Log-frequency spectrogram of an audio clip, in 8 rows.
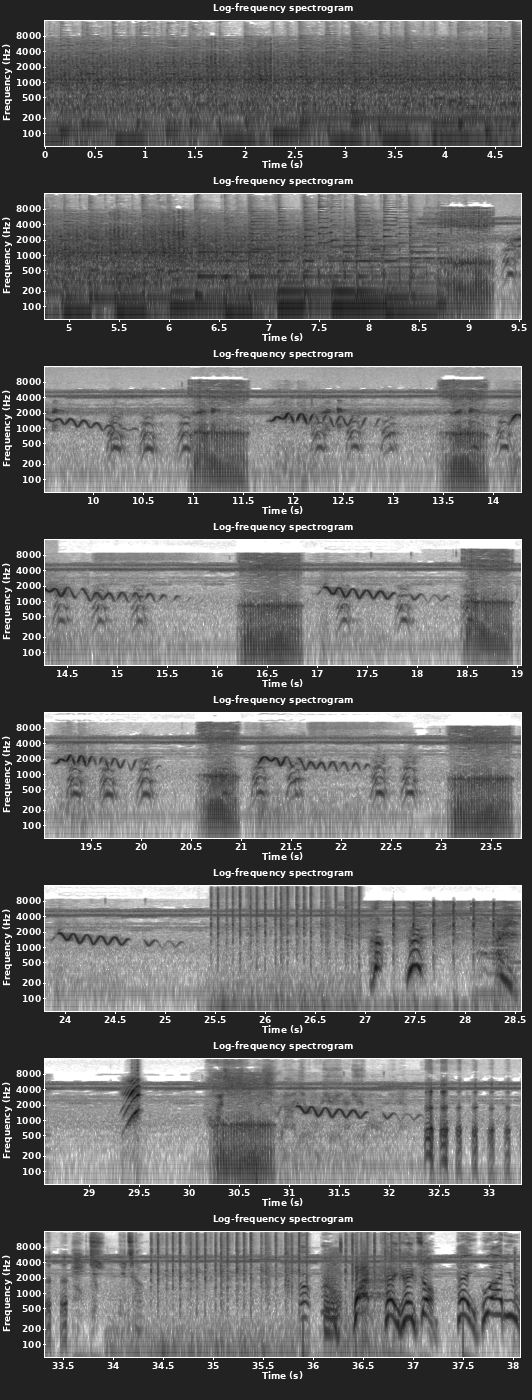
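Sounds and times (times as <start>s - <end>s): cartoon snoring with whistle: 8.6s - 10.1s, 11.0s - 12.2s, 13.4s - 15.6s, 16.2s - 20.0s, 20.6s - 22.3s, 23.0s - 24.9s, 30.2s - 32.1s.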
